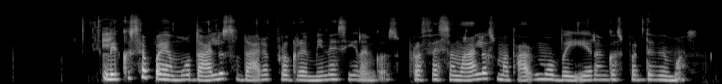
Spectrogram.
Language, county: Lithuanian, Panevėžys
